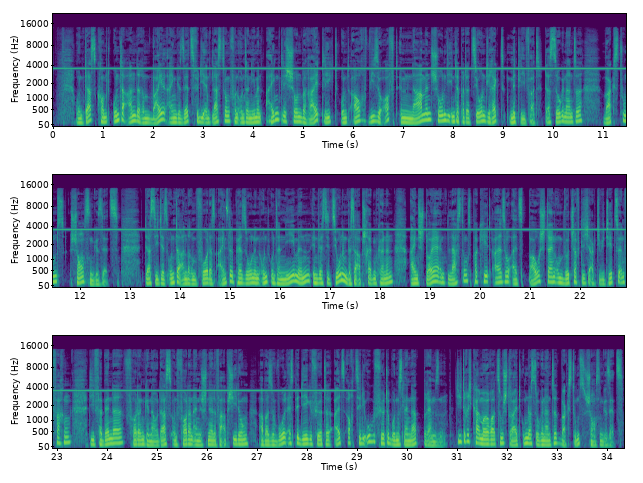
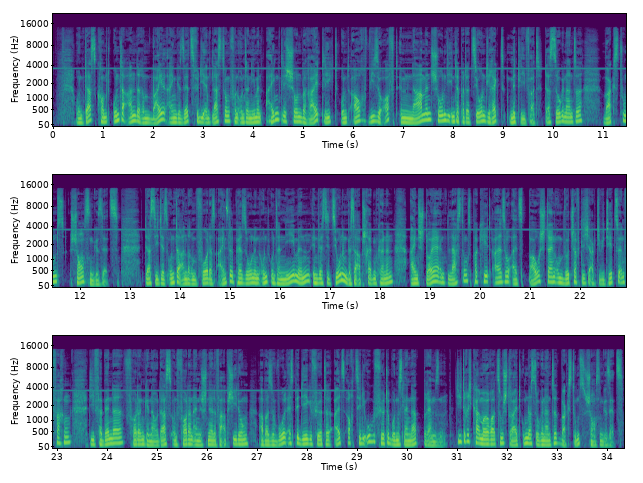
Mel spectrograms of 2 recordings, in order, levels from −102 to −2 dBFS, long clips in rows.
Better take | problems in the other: second | high-pitched whine; loud; until 29 s; 3.5 kHz, 8 dB below the speech; faint in the second

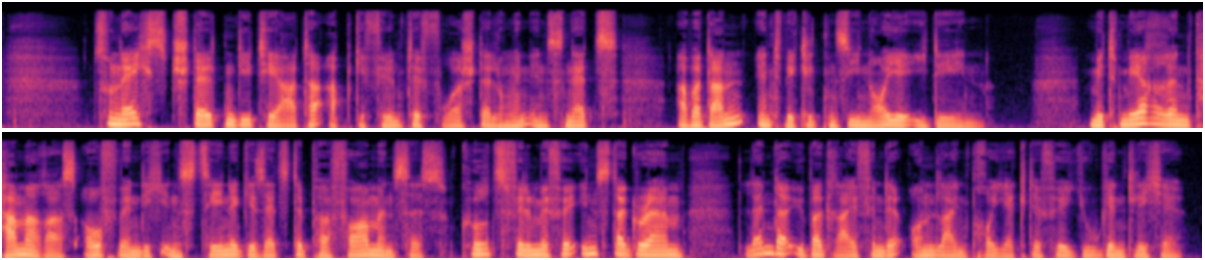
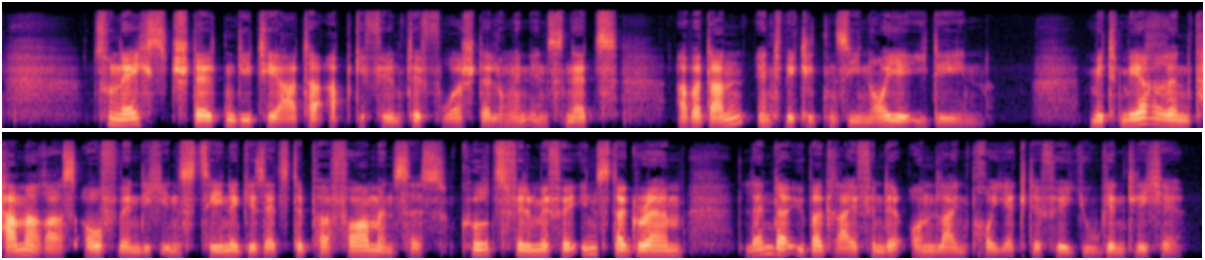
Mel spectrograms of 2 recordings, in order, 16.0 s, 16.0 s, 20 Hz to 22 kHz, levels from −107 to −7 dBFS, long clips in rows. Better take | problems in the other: first | thin; very; fading below 350 Hz

